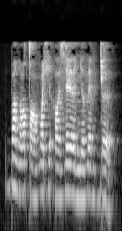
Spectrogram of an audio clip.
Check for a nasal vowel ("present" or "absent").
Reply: absent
